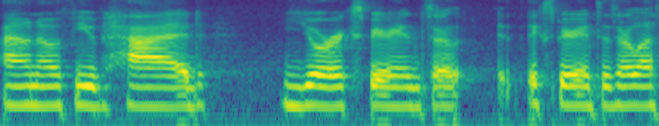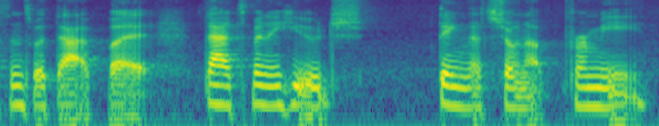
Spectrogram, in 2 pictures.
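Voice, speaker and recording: A woman's voice: lowish voice, monotone, measured pace, creaky, a bit bright. A woman hosting a casual podcast conversation, agreeable and thoughtful, often murmuring along. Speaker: podcast host.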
